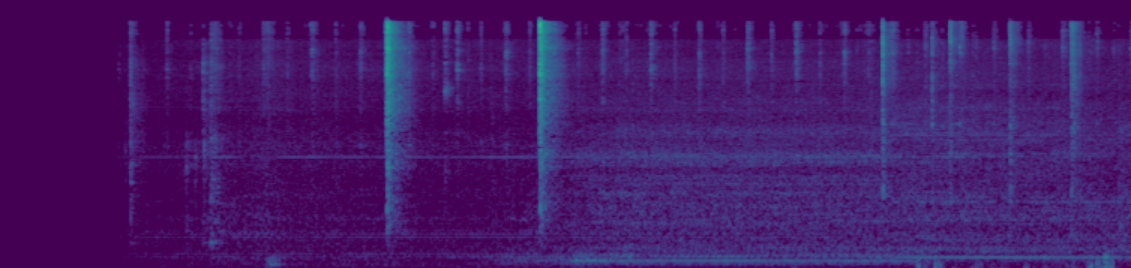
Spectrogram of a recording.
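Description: An oven fan hums steadily.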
